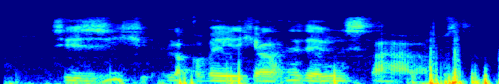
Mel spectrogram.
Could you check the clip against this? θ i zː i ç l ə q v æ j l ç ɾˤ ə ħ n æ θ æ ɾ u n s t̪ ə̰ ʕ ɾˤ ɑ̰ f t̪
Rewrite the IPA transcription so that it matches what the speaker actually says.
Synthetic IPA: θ i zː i ç l ə q v æ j l ç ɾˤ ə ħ n æ ð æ ɾ u n s t̪ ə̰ ʕ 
